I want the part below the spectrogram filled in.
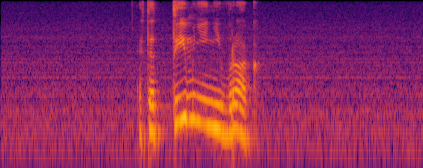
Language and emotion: Russian, angry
